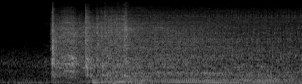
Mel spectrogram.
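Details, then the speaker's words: 2002 Ford Focus 1.4 petrol with P0304 cylinder 4 misfire and P0420 catalyst codes, after repair: quick crank, catches cleanly and settles into a smooth, even idle with no stumble or miss; normal idle after start. "already I don't know if you can tell but that's just sounds a million times better"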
